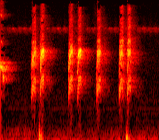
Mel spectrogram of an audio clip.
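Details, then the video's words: Sooty-headed bulbul singing vigorously: doubled harsh chirps repeated about every half second, after a brief opening whistle, over a constant faint high whine. "BURUNG KUTILANG GACOR"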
